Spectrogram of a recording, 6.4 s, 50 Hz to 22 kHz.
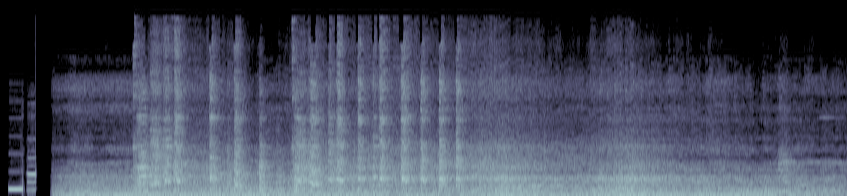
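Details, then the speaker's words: NS150 motorcycle after repair (cylinder head replaced, blocked oil supply passage rerouted, conrod checked OK) starts and idles steadily with the previous ticking gone: normal idle. "na wala na yung lagitik h maganda pa kahimig pa walang tama yung conrad"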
